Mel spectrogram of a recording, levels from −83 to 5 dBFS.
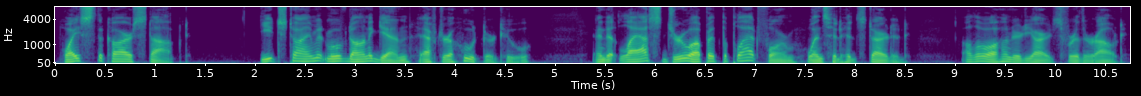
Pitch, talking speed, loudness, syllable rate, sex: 105 Hz, 185 wpm, -19 LUFS, 5.1 syllables/s, male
